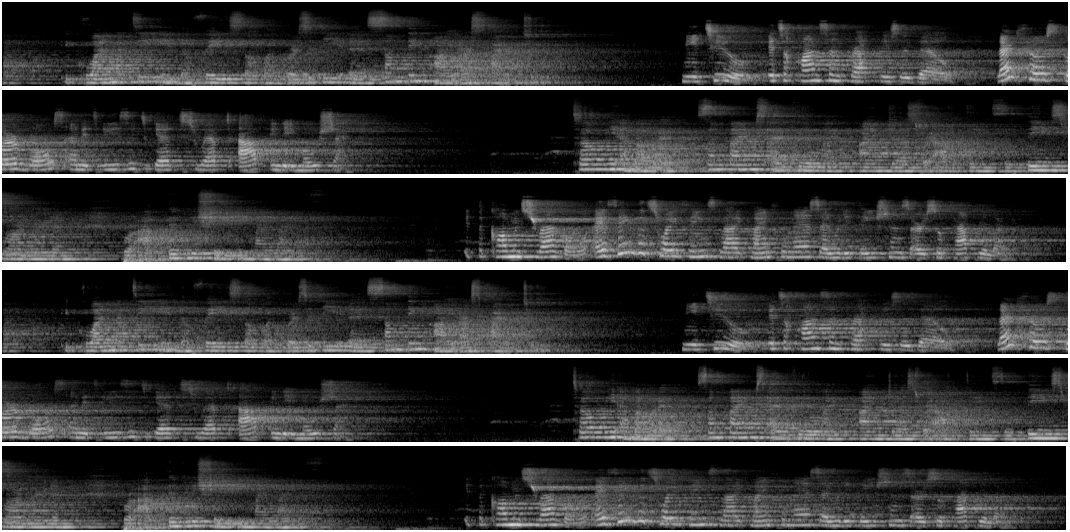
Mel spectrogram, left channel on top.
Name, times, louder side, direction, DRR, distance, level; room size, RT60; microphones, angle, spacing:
voice 1, 0.6-5.4 16.4-17.4 17.7-24.3, equal, 15° right, -2 dB, 4.3 m, -26 dB
voice 2, 6.8-9.5 10.0-14.2 26.1-31.4, left 2 dB, 35° left, 5 dB, 0.7 m, -24 dB
27.0 x 10.0 x 9.7 m, 2.5 s
head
